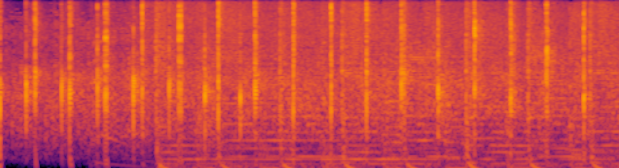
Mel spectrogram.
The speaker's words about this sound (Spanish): Un aplauso para ti, que lo has hecho muy bien.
